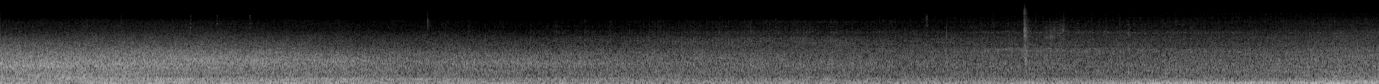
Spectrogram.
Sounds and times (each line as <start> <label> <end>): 0.0 Traffic 13.7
